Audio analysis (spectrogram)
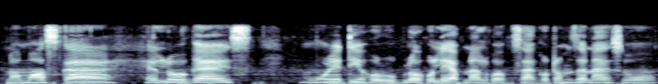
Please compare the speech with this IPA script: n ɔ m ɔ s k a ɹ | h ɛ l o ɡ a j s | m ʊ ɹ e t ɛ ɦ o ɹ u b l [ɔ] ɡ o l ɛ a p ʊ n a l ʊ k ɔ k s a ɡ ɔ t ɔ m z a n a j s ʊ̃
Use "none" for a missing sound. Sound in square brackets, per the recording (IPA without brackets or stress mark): ɔ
